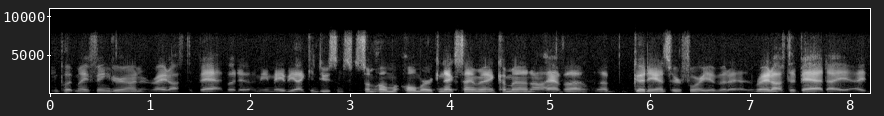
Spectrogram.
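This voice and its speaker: A man's voice: mid-range voice, fairly even intonation, fast, few pauses, pushed and bright. Emphatic man, dull lo-fi recording. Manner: emphatic, repeats key phrases, poses rhetorical questions. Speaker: podcast guest. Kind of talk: conspiracy-minded explanatory interview talk. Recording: dull, lo-fi sound.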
